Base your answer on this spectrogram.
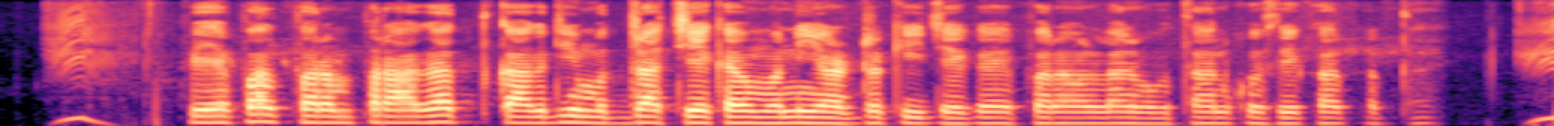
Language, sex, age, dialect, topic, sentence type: Hindi, male, 18-24, Kanauji Braj Bhasha, banking, statement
